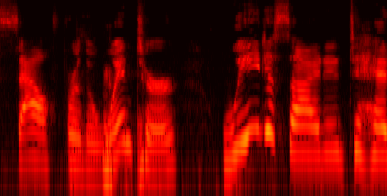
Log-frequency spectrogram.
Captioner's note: laughs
